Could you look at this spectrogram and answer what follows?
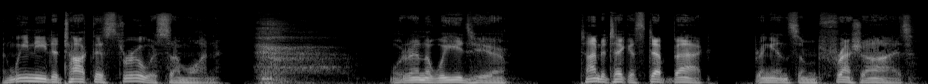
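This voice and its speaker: A man's voice: fairly low pitch, a bit bright, no room sound, studio quality, exaggerated voice. A man voicing a weary, wry old-school detective robot with an American accent and hard-boiled noir phrasing, in a video game. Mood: wary, advising.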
